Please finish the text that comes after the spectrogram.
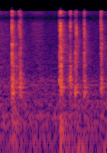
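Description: Rapid keystrokes clatter on a computer keyboard in two quick bursts, close and crisp with no voice.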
